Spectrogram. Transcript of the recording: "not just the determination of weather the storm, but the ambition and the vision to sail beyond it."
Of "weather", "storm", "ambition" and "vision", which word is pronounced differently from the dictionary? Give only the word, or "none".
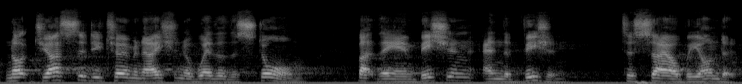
none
